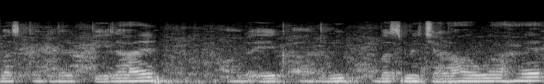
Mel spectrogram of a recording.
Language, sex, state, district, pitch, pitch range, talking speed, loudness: Hindi, male, Uttar Pradesh, Lucknow, 140 Hz, 135-150 Hz, 130 wpm, -17 LUFS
